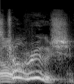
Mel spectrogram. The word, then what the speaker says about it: Troll Rouge: Troll Rogue. – Troll Rogue. I think it's Troll Rouge.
